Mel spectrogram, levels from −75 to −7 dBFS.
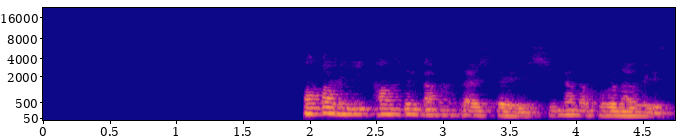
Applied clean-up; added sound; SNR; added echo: neural mask model DeepFilterNet 3.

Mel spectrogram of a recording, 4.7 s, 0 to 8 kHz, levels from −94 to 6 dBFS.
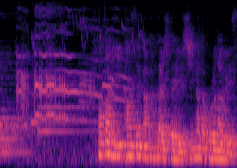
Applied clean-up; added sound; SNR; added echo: none; Chicken, rooster; 11 dB; reverberation time 0.9 s.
